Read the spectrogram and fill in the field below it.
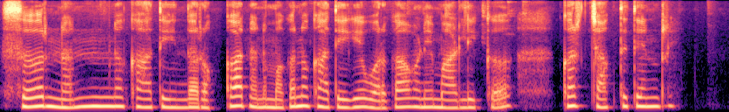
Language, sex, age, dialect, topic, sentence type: Kannada, female, 18-24, Dharwad Kannada, banking, question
